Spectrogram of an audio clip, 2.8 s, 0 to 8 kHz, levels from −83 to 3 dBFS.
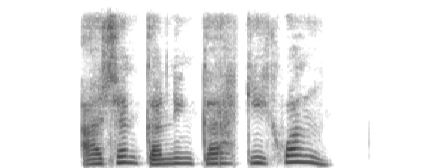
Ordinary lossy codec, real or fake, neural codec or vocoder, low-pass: Opus, 64 kbps; fake; codec, 16 kHz, 4.8 kbps, FACodec; 7.2 kHz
